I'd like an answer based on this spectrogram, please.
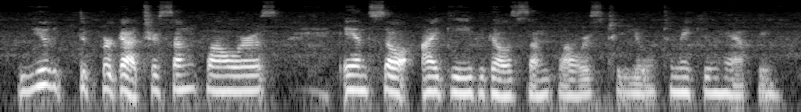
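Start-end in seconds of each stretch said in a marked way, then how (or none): none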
